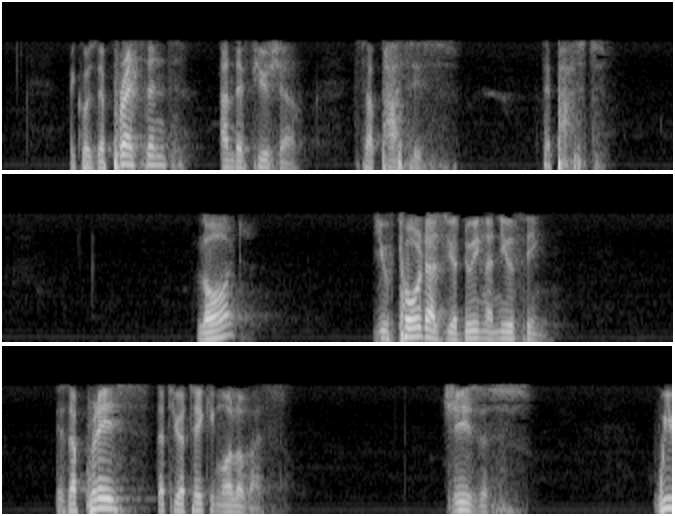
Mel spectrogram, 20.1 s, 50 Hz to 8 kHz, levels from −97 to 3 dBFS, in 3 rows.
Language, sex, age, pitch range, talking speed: English, male, 50-69, 110-165 Hz, 85 wpm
